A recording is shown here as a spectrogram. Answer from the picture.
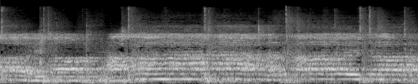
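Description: A large crowd of young men singing a wordless niggun together in unison, accompanied by steady rhythmic hand-clapping.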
